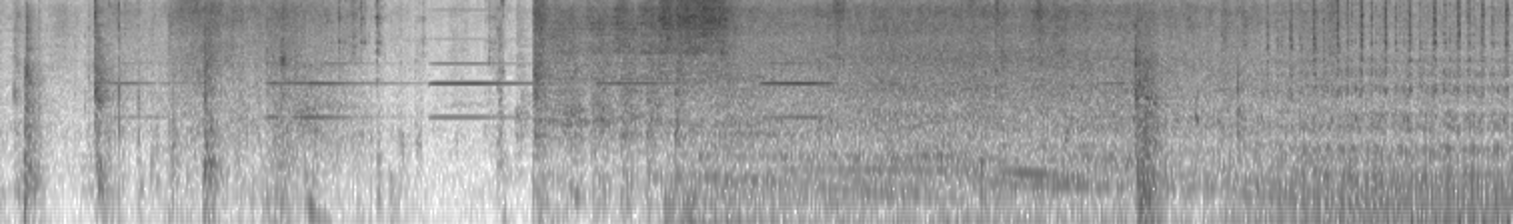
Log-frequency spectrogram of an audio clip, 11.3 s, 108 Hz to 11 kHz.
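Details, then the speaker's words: Volvo S60 Turbo with severe misfire and loss of power, started with coils loose for a cylinder drop test. It settles into a lumpy, shaking idle; codes show cylinder 1/2 startup misfires and catalytic converter damage, and cylinder 1 proves dead. "now it's just dead like uh it feels like a single cylinder misfire and it says no power it shakes shakes like crazy"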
